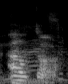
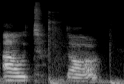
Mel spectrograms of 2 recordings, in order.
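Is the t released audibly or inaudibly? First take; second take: inaudibly; audibly. First: The t has no audible release. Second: The t has an audible release. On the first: The speaker calls it right. "we said outdoor" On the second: The speaker calls it wrong. "We don't pronounce outdoor"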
